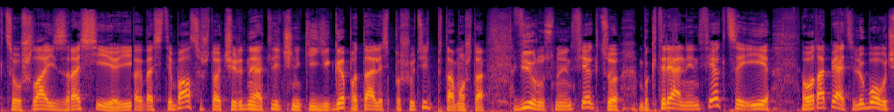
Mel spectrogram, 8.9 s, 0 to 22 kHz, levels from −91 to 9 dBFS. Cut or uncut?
cut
